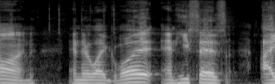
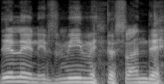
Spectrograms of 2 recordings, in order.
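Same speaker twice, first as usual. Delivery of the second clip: failed put-on Australian accent, higher pitch; 3 semitones higher than usual. Joking on a podcast as Mister Sunday greeting Dylan, in a bad Australian accent. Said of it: "That is not an Australian accent".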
